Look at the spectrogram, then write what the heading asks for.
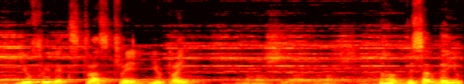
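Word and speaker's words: नमः शिवाय: Now, when you say Namaha Shivaya, how do you pronounce? Namah Shivaya. It is a Veda mantra. Therefore, Sandhi is necessary. In Veda mantra, Sandhis must be done.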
